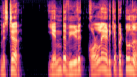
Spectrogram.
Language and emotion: Malayalam, angry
